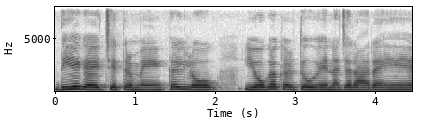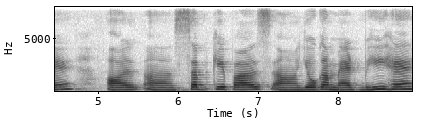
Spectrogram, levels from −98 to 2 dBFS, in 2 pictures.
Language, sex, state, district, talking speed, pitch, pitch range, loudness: Hindi, female, Bihar, Vaishali, 140 wpm, 210 Hz, 205-225 Hz, -18 LUFS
